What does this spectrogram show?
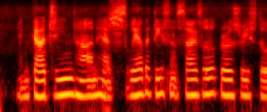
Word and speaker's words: Gadžin Han: So, we're in the town of Gadžin Han. It looks like Gadžin, but it's pronounced the D the DŽ combination in Serbia is pronounced like a J, like in judge. So, it's Gadžin Han.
